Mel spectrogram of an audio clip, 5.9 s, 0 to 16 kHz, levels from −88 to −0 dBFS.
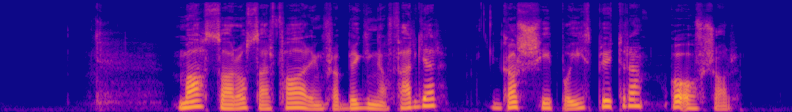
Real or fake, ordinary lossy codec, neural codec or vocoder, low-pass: real; none; none; 14.4 kHz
